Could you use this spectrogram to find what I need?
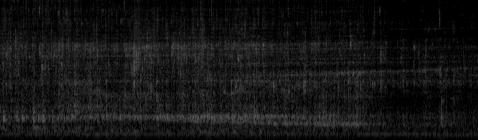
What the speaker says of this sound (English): So I have a little funnel. I'm gonna pour this right in.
